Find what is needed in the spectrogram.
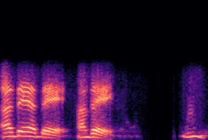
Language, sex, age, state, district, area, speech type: Malayalam, female, 30-45, Kerala, Kollam, rural, conversation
